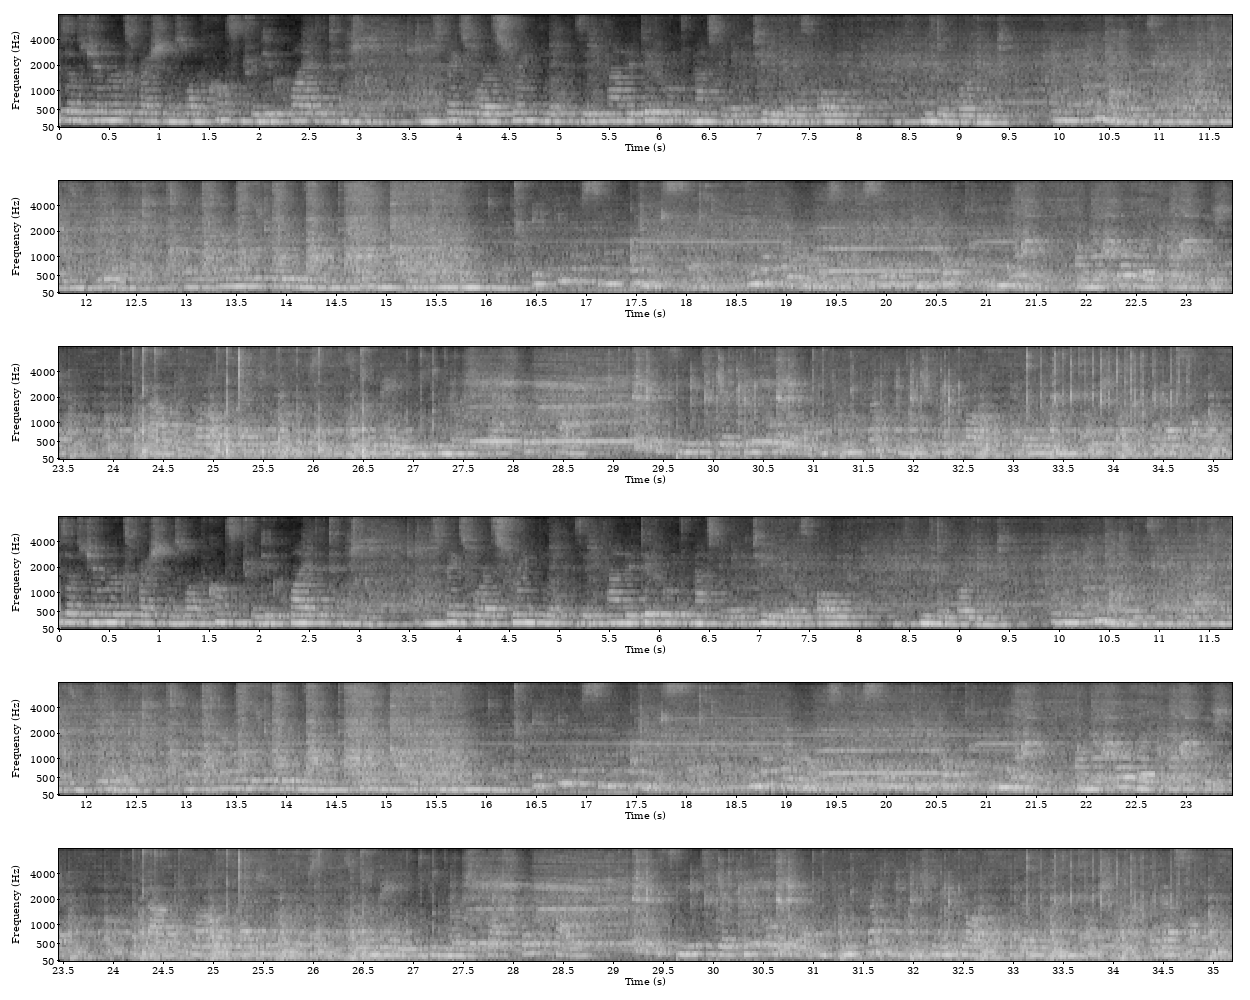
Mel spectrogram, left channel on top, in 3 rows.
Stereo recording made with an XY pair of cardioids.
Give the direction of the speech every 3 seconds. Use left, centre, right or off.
right, right, right, right, centre, centre, centre, right, right, right, right, right.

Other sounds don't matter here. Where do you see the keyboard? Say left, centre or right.
left.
